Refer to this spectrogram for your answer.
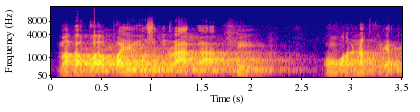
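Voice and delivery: ordinary talk, nothing marked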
